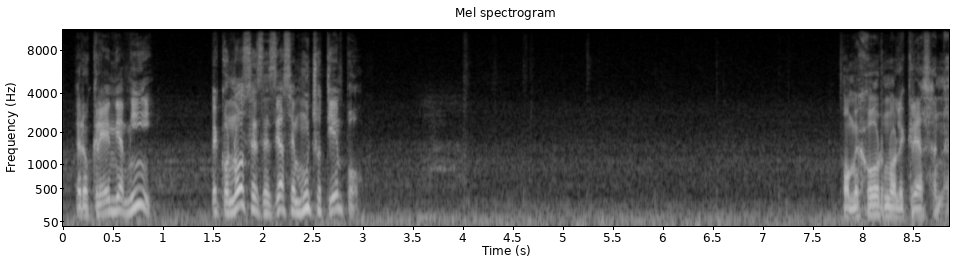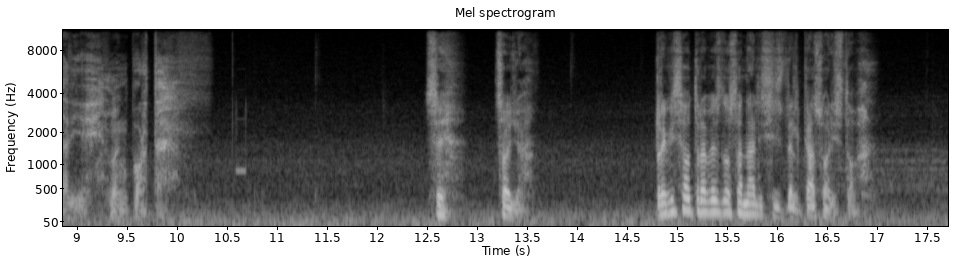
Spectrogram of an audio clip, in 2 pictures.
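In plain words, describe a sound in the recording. A man speaks in a low, calm voice close by.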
